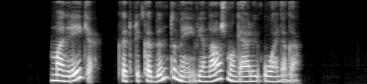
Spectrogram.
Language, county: Lithuanian, Marijampolė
